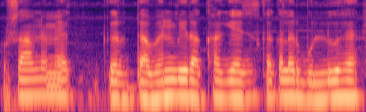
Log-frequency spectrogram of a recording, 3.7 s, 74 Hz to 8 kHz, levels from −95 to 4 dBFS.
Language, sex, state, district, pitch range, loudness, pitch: Hindi, male, Jharkhand, Ranchi, 130-140 Hz, -14 LUFS, 135 Hz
